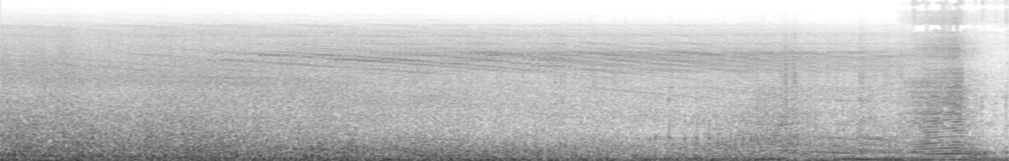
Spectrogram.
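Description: A racing engine roars loudly close by.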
